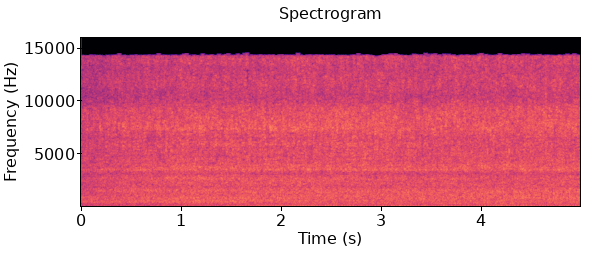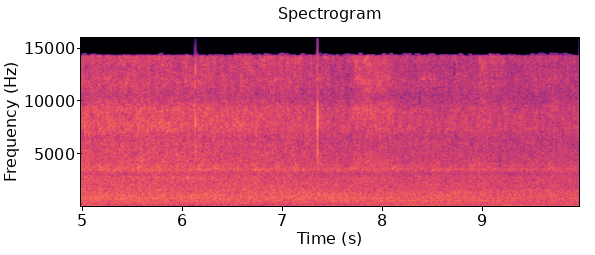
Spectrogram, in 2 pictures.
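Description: JR Central KiHa 75 diesel railcar idling at the platform, a steady low engine hum.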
